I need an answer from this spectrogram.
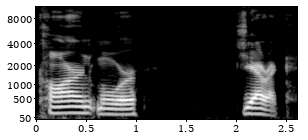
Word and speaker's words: Càrn Mòr Dearg: So it's telling me that this mountain I'm sitting on now, you pronounce it Càrn Mòr Dearg, and I would have pronounced that Dearg, but apparently it's Dearg, and it means big red hill.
